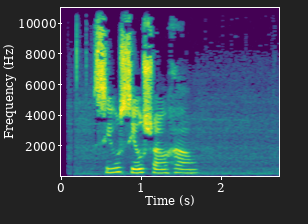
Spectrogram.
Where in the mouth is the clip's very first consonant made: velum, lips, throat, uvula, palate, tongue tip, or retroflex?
tongue tip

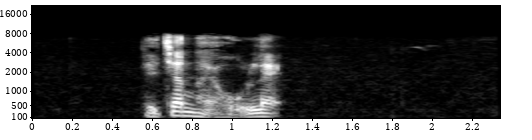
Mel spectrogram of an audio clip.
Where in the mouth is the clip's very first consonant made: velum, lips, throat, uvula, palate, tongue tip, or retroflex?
tongue tip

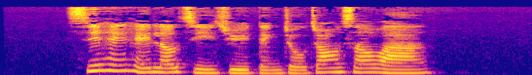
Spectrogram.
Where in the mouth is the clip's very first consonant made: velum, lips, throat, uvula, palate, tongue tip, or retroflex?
tongue tip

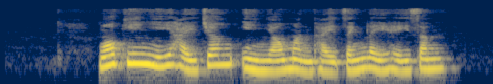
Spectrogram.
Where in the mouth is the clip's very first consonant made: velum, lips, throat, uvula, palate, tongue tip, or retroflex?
velum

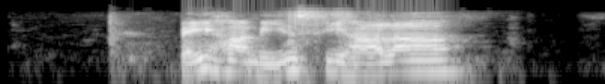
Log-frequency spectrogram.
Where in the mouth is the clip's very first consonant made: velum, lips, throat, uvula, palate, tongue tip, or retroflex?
lips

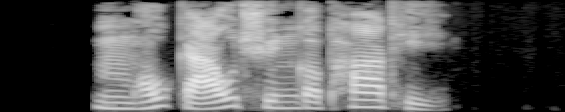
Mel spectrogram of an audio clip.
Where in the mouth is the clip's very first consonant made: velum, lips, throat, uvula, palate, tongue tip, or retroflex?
lips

